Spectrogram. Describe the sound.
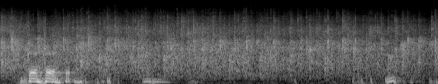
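Steady, crackling applause from a crowd runs through the whole stretch, with a few brief bursts of voices over it at the start and near the end.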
